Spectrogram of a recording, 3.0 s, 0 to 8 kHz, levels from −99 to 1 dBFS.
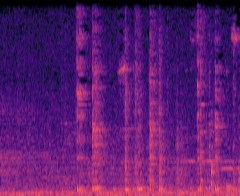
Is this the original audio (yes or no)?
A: yes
